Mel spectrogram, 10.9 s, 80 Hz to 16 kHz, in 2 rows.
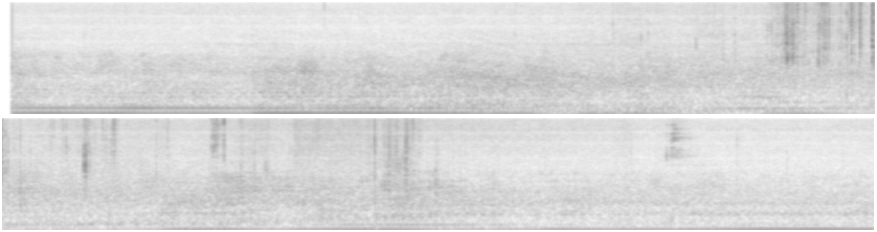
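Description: The 302 Ford V8 of a 1934 Ford coupe hot rod idling steadily, a low even hum through its exhaust. A few faint clicks come about five and eight seconds in.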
